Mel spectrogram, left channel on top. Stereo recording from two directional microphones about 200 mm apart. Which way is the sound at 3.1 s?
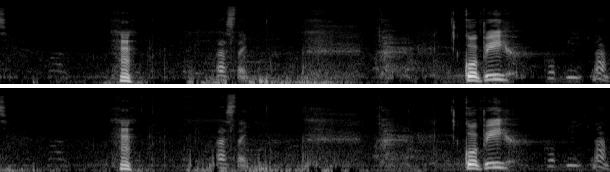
15° left (ahead or behind).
